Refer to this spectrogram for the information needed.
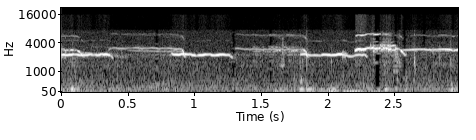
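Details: At a Théding nest in France on 5 June 2022, 13-day-old kestrel chicks beg during feeding with long, level, quivering whistled cries, each dropping slightly at the end, in near-continuous succession.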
